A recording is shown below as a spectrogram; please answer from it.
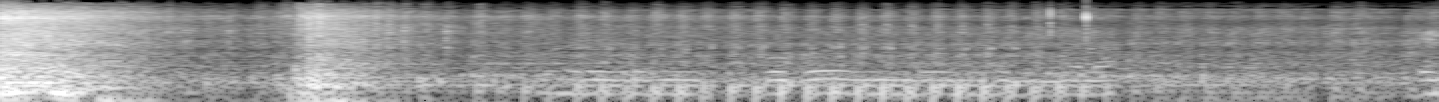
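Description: A second-hand motorcycle engine starts with a loud burst and then settles into a close, steady idle with a rhythmic pulsing chug.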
